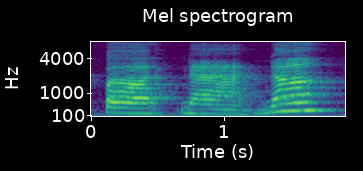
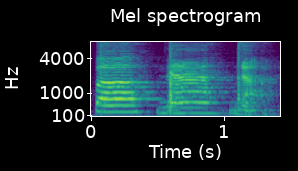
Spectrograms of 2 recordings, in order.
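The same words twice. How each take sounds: First: "banana" very slowly, mouth opening wide on each syllable; exaggerated chin drops. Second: "banana" said slowly, each syllable a separate beat; clapped syllables. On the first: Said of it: "place your hand underneath of your chin and say a word". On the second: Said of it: "every time you hear a syllable or beat in the word, you clap". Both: Shown as a demonstration.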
